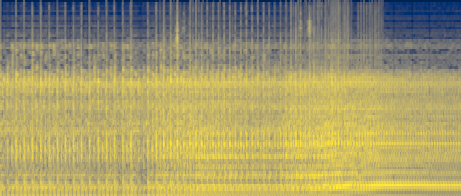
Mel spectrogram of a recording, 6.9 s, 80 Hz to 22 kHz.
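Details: BSA A50 Royal Star twin, bought as a non-runner, first running after restoration with pattern straight-through exhaust pipes: loud, choppy, lumpy beat steadying as it warms; owner unsure whether the air lever is fully off. Normal idle.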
